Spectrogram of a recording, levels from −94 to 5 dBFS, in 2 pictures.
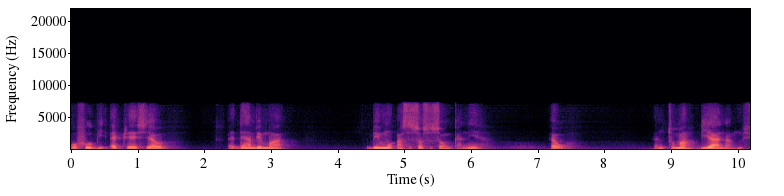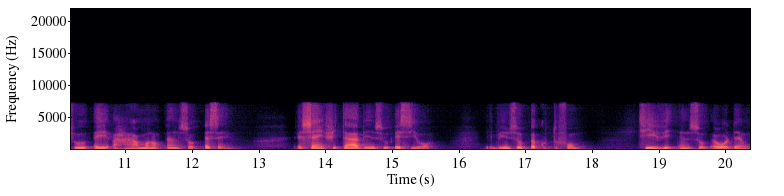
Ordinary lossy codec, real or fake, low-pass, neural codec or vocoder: AAC, 48 kbps; fake; 7.2 kHz; codec, 16 kHz, about 1 kbps, DyCAST, with the encoder's durations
